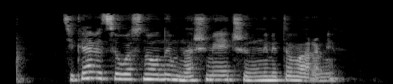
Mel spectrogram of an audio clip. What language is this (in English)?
Belarusian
